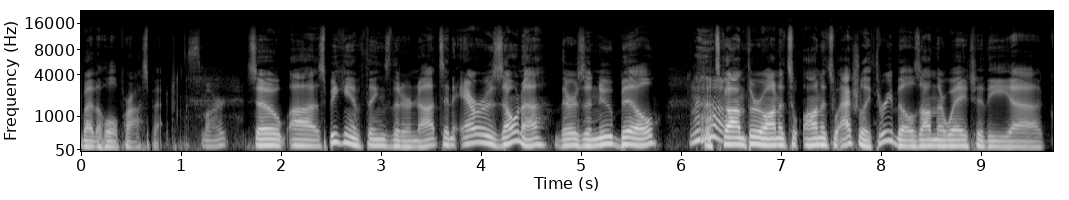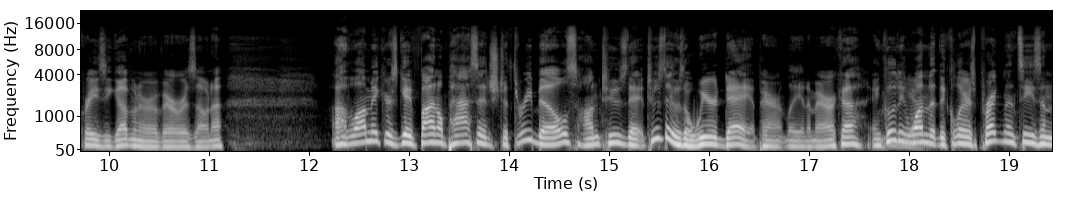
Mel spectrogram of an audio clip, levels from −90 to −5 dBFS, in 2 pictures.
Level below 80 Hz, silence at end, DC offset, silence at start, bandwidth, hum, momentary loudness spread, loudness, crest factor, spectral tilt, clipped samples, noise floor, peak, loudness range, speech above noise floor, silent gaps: -58 dBFS; 0 s; under 0.1%; 0 s; 14 kHz; none; 10 LU; -26 LUFS; 20 dB; -7.5 dB/octave; under 0.1%; -61 dBFS; -6 dBFS; 5 LU; 36 dB; none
